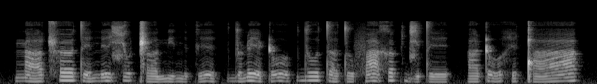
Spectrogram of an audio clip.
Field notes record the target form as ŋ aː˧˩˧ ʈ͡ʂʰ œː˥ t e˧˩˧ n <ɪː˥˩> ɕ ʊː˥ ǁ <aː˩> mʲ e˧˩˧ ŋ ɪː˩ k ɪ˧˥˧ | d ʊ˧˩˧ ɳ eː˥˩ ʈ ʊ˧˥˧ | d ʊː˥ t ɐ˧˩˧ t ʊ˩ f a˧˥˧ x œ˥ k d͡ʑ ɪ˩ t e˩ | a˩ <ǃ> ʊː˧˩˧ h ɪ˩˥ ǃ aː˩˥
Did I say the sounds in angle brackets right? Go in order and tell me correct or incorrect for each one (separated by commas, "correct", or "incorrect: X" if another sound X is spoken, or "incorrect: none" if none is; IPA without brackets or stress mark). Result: incorrect: ɪː˧˥˧, incorrect: ɐː˩, incorrect: ʈ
